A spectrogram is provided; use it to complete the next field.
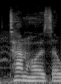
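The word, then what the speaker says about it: Tannhäuser: what's your name tanhauser we'd pronounce it tanjoyza with an umlaut german roots yes my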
